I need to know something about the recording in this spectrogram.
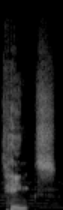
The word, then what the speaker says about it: Tinks: drops any fascination with tinks finally rhymes with Jinx uh and and falls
